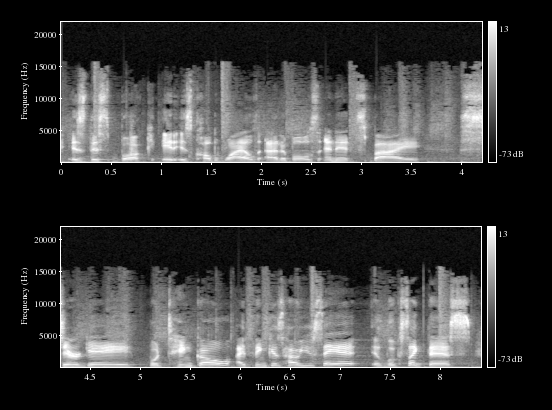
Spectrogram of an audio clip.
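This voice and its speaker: Chatty woman vlogging from her porch. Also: medium pitch. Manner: enthusiastic, chatty, repeats words for emphasis. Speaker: homesteading vlogger. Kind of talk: casual vlog talk to camera. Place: covered back porch of a house, outdoors. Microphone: phone camera at arm's length.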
